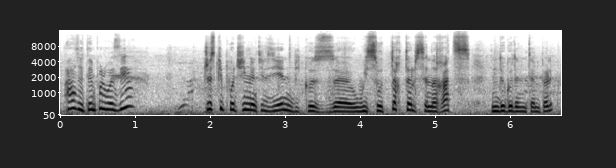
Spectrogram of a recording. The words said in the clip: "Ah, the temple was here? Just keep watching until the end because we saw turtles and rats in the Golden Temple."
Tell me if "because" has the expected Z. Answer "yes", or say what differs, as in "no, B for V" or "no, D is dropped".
yes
